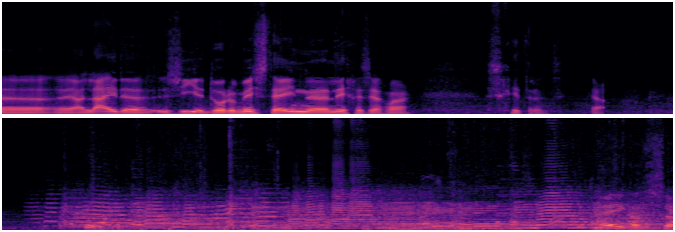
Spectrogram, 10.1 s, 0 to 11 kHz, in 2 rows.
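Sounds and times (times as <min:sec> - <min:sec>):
brass instruments playing: 0:05.2 - 0:10.0.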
